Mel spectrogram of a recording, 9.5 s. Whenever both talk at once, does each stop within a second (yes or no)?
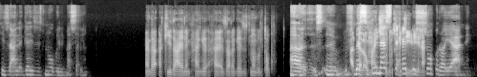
no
